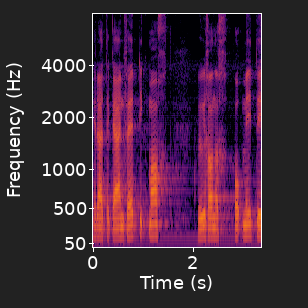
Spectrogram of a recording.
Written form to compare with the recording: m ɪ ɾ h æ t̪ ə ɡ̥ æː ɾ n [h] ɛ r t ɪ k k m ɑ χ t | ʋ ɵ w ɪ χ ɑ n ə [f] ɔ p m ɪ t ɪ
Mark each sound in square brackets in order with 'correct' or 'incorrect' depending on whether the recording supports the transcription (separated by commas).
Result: incorrect, incorrect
